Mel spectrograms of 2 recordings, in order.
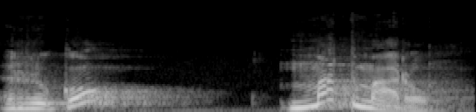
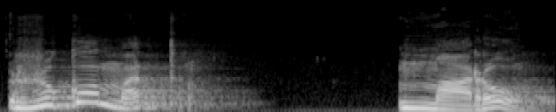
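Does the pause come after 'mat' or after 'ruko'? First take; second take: after ruko; after mat. First: There is a pause right after 'ruko'. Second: There is a pause right after 'mat'. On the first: Stop, do not hit. "रुको के बाद अल्प विराम" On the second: Do not stop, hit. "मत शब्द के बाद अल्प विराम"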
